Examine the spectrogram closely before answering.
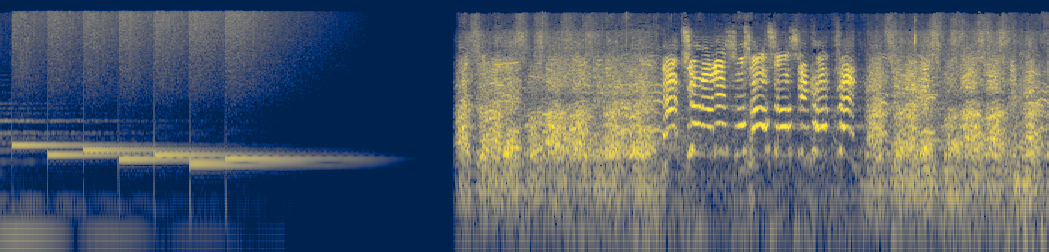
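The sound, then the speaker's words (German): Protesters at a demonstration in Berlin chant loudly in unison, a crowd's voices rising and falling in a steady rhythmic beat. The chanting follows a stepped, falling run of electronic tones and a brief silence. “Dieser Sprechchor war am Montag in Berlin zu hören.”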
